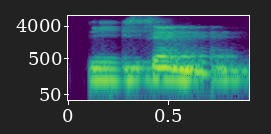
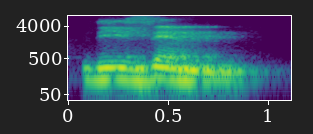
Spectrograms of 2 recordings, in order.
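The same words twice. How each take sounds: First: The middle consonant is a voiceless hissing s. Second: The middle consonant is a voiced buzzing z. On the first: The speaker calls it wrong. "No está diciendo dicen, dicen, como diríamos en español" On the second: The speaker calls it right. "está diciendo dicen"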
